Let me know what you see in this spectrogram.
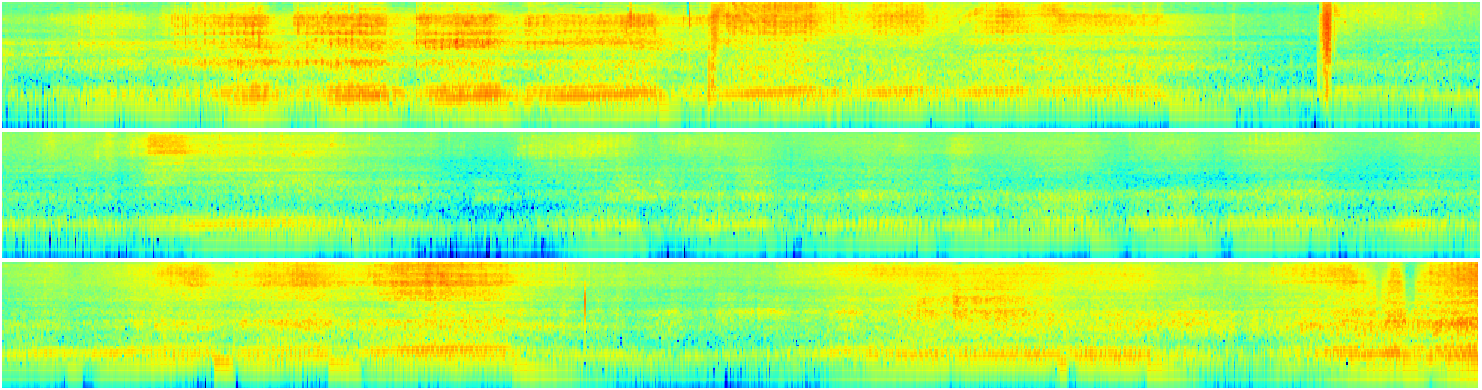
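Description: Classic Volkswagen Beetle's air-cooled flat-four engine revving up and falling back over and over as the car slides around in snow. It is fainter in the middle while the car is far off, and louder again near the end. A single sharp click comes about nine seconds in.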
